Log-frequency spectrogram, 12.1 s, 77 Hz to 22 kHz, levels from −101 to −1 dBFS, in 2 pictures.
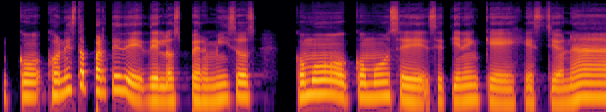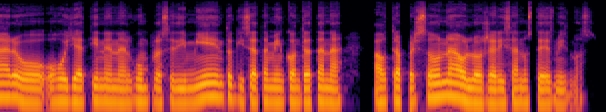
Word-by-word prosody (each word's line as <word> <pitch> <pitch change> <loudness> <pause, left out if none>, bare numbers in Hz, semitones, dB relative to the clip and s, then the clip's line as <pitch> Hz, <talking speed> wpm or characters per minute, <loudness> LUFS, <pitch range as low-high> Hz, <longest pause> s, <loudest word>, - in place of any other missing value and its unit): co 175 0 0
con 185 +2 +1
esta 240 +6 +3
parte 240 -3 +2
de 160 -11 +2
de 145 +1 +3
los 140 0 0
permisos, 155 +4 0 0.3
¿cómo 180 -2 +3
cómo 170 +1 +1
se 145 -5 +1
se 135 - -6
tienen 145 +2 -2
que 125 -4 -3
gestionar 165 +7 0
o 145 -4 +2 0.2
o 140 +1 -1
ya 135 -1 +1
tienen 135 -2 -3
algún 130 +1 -3
procedimiento? 135 +6 -2
¿Quizá 135 -2 -2
también 130 0 -3
contratan 130 0 0
a 125 +3 -3 0.3
a - - +1
otra 135 +1 0
persona 165 +7 +2
o 145 - +4
los 125 -2 +2
realizan 125 +1 -1
ustedes 120 -1 -2
mismos? 125 +5 -10
140 Hz, 165 wpm, -23 LUFS, 130-165 Hz, 0.3 s, o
